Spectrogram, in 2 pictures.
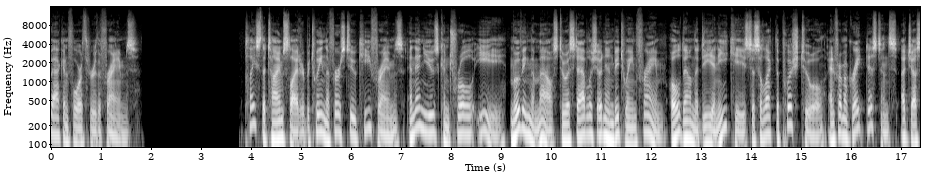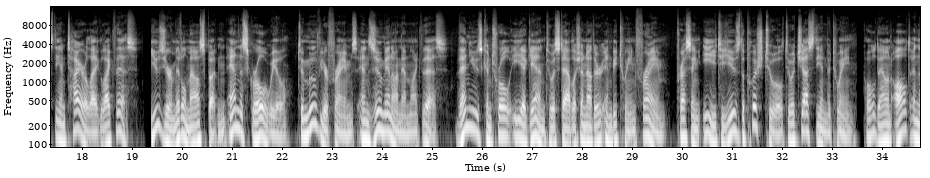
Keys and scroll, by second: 8.1 ctrl+alt+e, 11.8 d, 12.0 e, 13.5 f, 14.4 e, 24.2 ctrl+f, 27.6 e.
